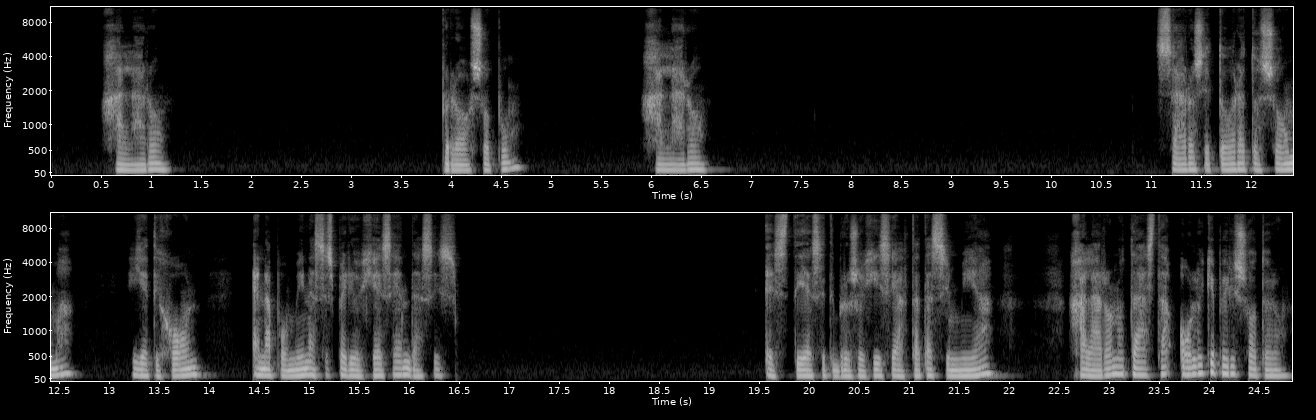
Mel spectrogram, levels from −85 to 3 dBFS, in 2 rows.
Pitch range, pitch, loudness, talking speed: 110-125 Hz, 115 Hz, -26 LUFS, 60 wpm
